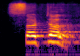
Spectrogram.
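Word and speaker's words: subtle: सटल, इसमें B silent रहता है।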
